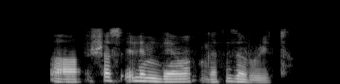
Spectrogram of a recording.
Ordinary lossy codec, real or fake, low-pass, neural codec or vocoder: AAC, 32 kbps; real; 5.4 kHz; none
